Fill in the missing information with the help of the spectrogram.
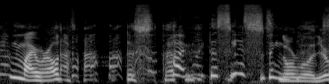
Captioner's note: laughing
